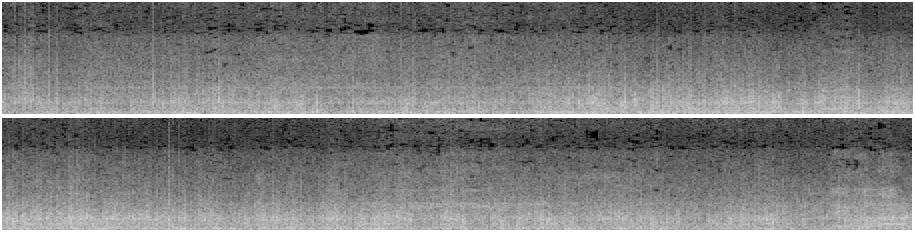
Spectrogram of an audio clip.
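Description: Wind rushing over the microphone of a phone filming from a moving vehicle, mixed with steady engine and road noise.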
